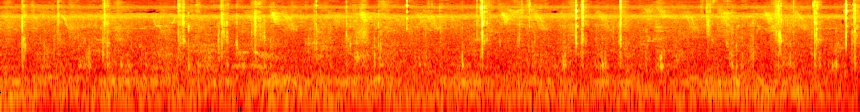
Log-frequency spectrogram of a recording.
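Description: Close-up eating sounds: chewing and lip smacks, with chopsticks clicking against the bowl, heard as irregular sharp clicks several times a second.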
